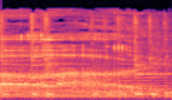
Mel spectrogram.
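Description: Karaoke singing: a single voice holds one long note, bending slightly in pitch, over a backing track of strummed acoustic guitar.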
